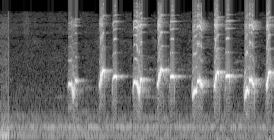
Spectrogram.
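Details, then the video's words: Lively sooty-headed bulbul fighting song used to provoke a reply: after brief quiet, about ten sharp, liquid, down-slurred notes tumble out rapidly, with a constant low hum behind. "trucukan gacor tarung ROPEL PANJANG pancingan trucukan agar bunyi"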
